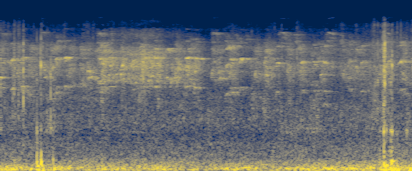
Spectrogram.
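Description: Small birds chirping faintly in woodland over a steady low rumble, with a couple of brief rustles, one about half a second in and one near the end.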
